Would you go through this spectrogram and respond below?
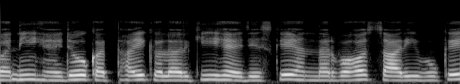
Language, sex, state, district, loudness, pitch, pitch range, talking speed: Hindi, female, Bihar, Patna, -15 LUFS, 200 Hz, 190-220 Hz, 170 wpm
